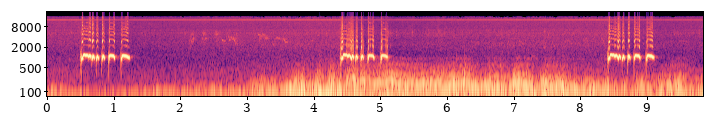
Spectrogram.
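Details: Local zebra dove singing. Three short bursts of clipped, hollow cooing notes come roughly every four seconds, with a rising low rumble of background noise between them.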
